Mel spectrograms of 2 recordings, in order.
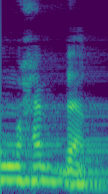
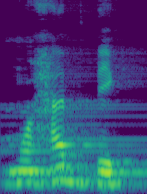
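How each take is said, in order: First: The last vowel is an 'a' sound. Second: The last vowel is an 'i' sound. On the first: The speaker calls it wrong. "bukan muhabbak" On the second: The speaker calls it right. "Di kasrah bukan di fathah ya"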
